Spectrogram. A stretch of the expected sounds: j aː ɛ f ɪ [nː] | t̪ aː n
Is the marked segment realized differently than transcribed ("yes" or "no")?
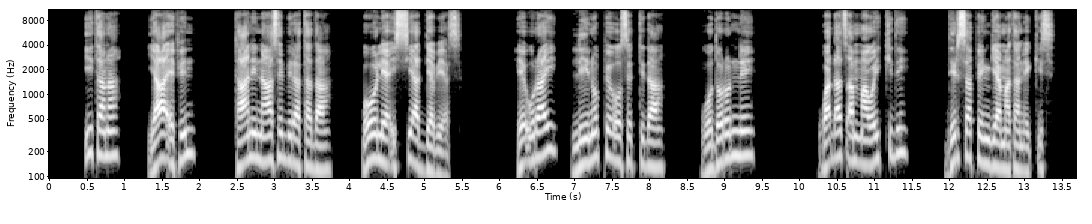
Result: yes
